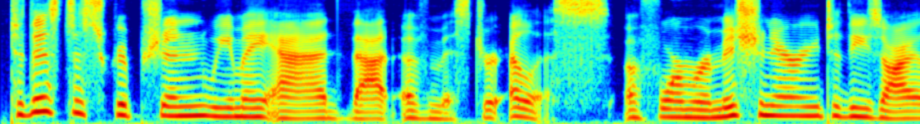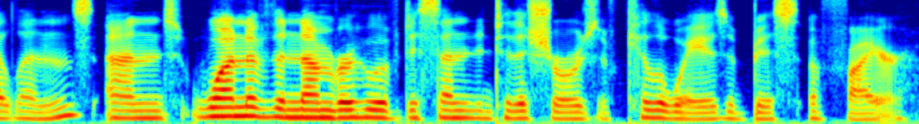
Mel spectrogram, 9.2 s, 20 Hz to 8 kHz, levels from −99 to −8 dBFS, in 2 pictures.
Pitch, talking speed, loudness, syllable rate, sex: 185 Hz, 210 wpm, -19 LUFS, 5.4 syllables/s, female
